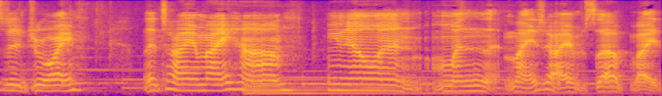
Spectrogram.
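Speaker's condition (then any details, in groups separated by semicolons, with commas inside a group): ALS; can no longer lift arm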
